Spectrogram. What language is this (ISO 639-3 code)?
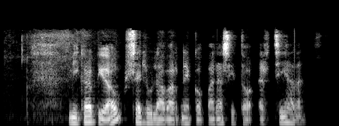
eus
